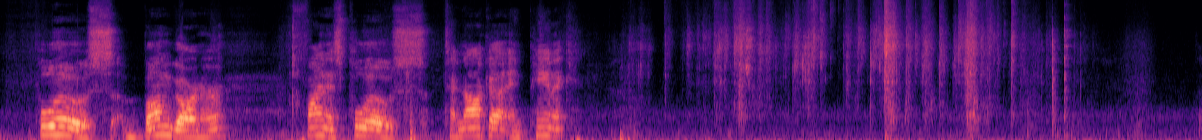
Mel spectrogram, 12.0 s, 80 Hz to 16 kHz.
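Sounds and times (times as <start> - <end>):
trading cards clicking and rustling: 6.3 - 10.9.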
